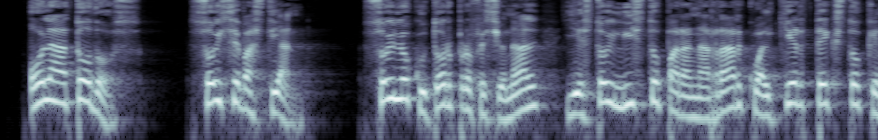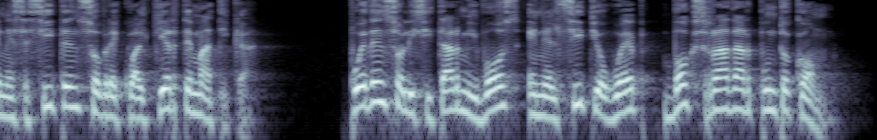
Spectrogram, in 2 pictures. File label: Argentina Spanish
